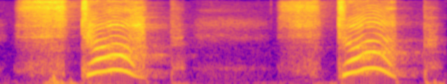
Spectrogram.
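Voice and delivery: very high loud howl. Acted. Oscar watching oranges fall, howling very high. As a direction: howl in panic. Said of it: "howled Oscar".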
